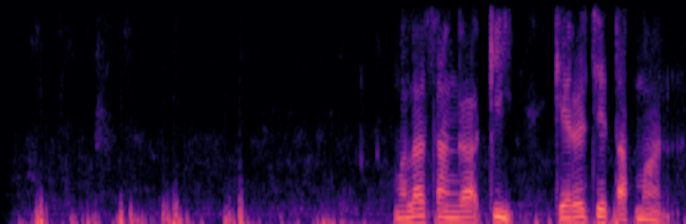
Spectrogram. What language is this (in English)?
Marathi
